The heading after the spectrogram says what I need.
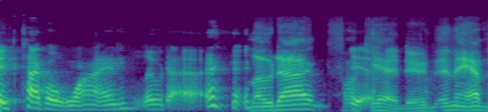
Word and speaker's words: Lodi: with their next release bad moon rising and lottie in august they released their third rec what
